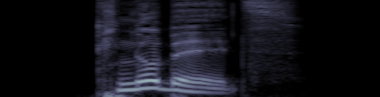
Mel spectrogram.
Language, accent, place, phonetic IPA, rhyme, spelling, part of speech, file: German, Germany, Berlin, [ˈknʊbl̩s], -ʊbl̩s, Knubbels, noun, De-Knubbels.ogg
- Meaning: genitive singular of Knubbel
